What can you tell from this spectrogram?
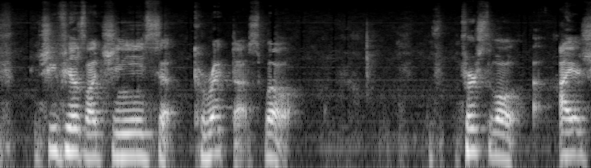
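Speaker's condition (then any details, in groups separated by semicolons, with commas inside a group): Cerebral palsy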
